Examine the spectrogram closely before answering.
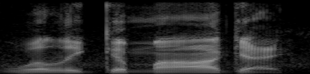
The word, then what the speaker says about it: Welligamage: and receive 3 calls, that it's pronounced Welligamage. I think I said that correct, so my apologies.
